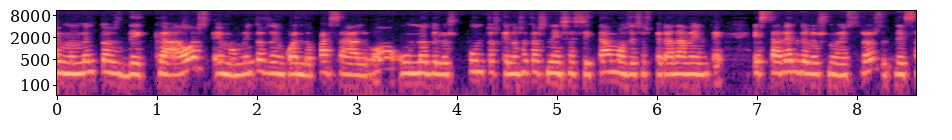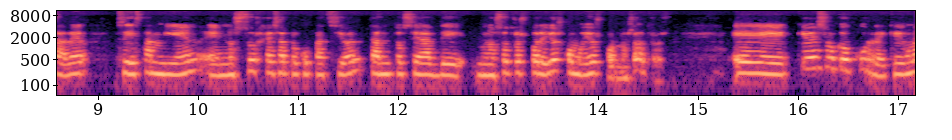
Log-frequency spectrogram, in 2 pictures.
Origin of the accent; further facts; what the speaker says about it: Poland; Spanish is a second language; now in Spain; como yo soy polaca, vivo desde hace 30 años en España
